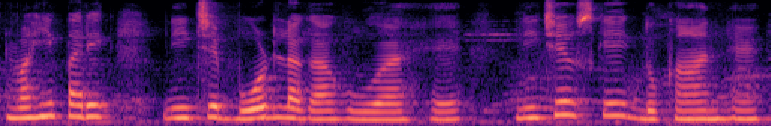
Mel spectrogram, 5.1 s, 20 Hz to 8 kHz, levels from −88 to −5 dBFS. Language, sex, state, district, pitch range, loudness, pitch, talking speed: Kumaoni, female, Uttarakhand, Tehri Garhwal, 195-250 Hz, -27 LUFS, 220 Hz, 150 wpm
